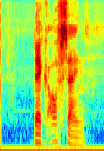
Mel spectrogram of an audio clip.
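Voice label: "bekaf zijn", Dutch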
